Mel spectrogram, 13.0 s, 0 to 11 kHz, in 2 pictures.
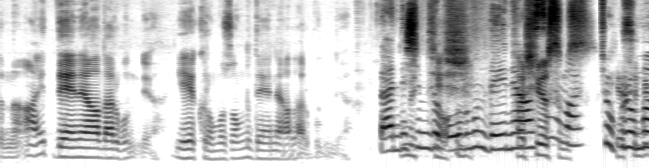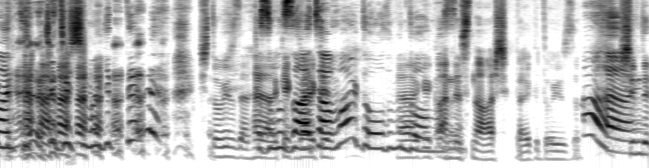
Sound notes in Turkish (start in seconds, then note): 6.3 kahkaha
